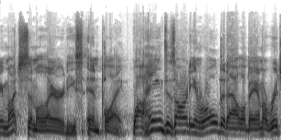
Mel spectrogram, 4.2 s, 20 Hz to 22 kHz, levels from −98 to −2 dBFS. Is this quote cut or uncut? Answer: uncut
